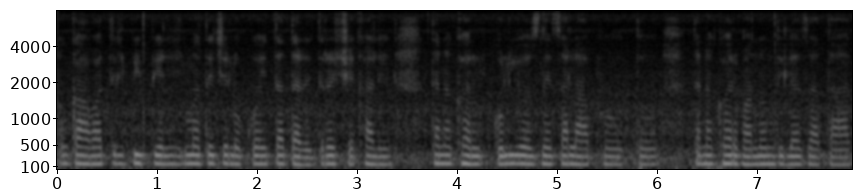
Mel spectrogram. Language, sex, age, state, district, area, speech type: Marathi, female, 30-45, Maharashtra, Yavatmal, rural, spontaneous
